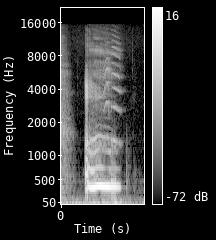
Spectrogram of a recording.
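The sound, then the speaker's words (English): A dog squeaks its squeaky toy: a single drawn-out, loud squeak holding a steady pitch for under a second before cutting off, with no voices around it. “Ah, see, he's squeaking the toy.”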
